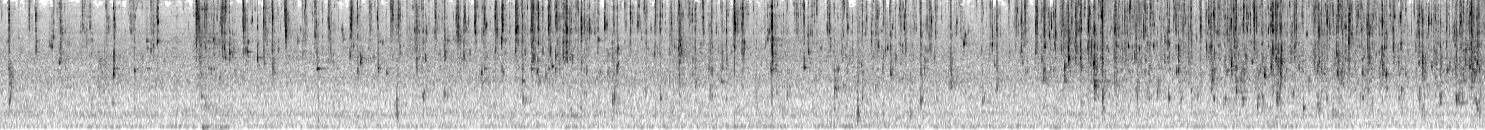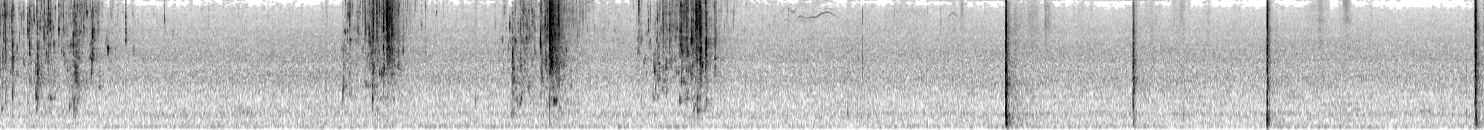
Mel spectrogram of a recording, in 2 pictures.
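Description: Sparse improvised sound accompaniment: a dense patter of tiny drip-like ticks and crackles through the first half, then three short swishes, then a few sharp single clicks a second or two apart near the end.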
